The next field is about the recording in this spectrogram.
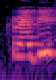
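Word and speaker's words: Krabi: Me and K say Krabby Chada cuz that's how the locals say it.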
